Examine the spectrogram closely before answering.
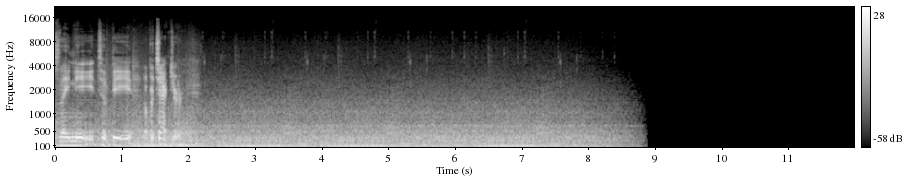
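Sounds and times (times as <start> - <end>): vehicle rumble: 0.0 - 8.9.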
